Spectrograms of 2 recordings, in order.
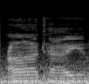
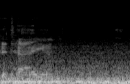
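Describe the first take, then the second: First: The first syllable is a stressed 'eye' sound. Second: The first syllable is a short, unstressed sound. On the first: This is a regional way of saying it. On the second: This is the usual way of saying it.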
